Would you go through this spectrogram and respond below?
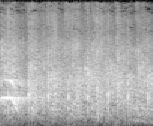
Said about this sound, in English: Give him a clap of praise for that.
